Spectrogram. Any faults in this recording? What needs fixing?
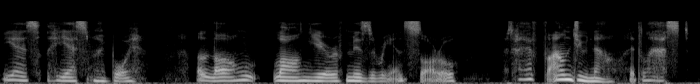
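Nothing to fix: no faults turned up anywhere in the speech.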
